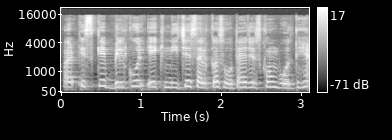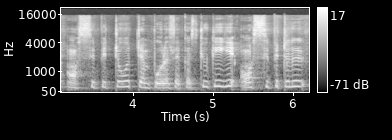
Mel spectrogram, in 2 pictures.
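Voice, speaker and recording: Young female anatomy tutor, fairly high and gravelly, patient, repeats terms. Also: a little slow. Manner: patient, repeats key terms, asks and answers own questions. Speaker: anatomy teacher. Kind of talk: explaining while tracing a diagram.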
